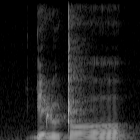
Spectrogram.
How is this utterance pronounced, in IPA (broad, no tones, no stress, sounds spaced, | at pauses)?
ɠ e ɭ u ʈ ɔː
